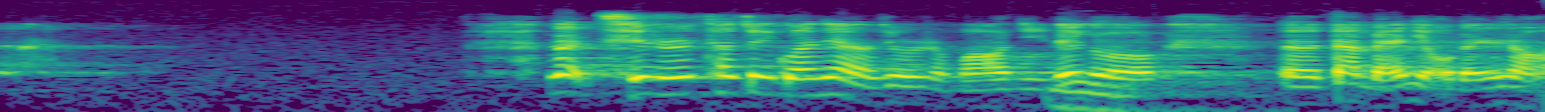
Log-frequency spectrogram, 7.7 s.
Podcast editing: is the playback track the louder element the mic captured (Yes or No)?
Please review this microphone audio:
Yes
